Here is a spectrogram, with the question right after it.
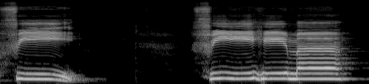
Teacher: ഫീഹിമ ഫീ ഫഹ് കഴിഞ്ഞിട്ട് ഫഹ് കഴിഞ്ഞിട്ട് യ ഉണ്ട് അല്ലെ യ ഉണ്ട് ഫ കഴിഞ്ഞിട്ട് യ മദ് ഉണ്ട് ഇവിടെ നമ്മൾ രണ്ടനക്കം നീട്ടി കൊടുക്കുക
